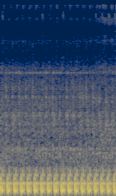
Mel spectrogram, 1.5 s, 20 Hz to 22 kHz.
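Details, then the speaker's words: 2020 Honda Grom 125cc after ECU and TPS resets plus 5-minute idle relearn, recommended after exhaust change: even idle thump about eleven pulses a second, equal beats, no misses; much smoother, healthy idle. "I don't want to drag this video forever, but anyway, I'm gonna leave this for 5 minutes to relearn again all the sensor, and the engine will be running nice and smooth."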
